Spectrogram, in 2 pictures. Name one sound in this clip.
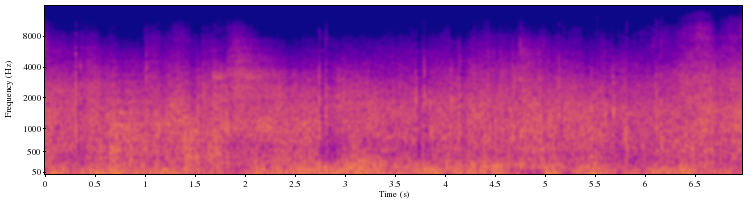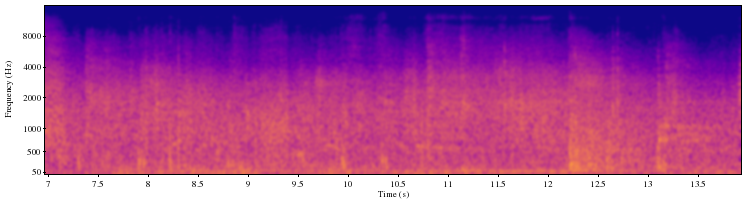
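A hockey stick taps and slaps a puck on the ice.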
